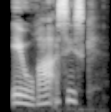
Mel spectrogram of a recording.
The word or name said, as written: eurasisk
